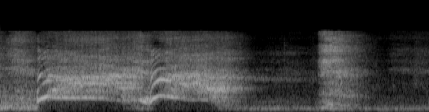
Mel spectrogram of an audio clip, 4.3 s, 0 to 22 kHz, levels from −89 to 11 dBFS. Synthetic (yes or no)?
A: no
